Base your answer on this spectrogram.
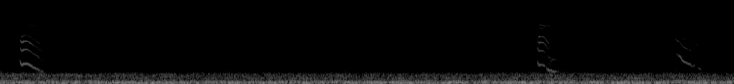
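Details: A Bengal cat snuggled in a closet on a very cold day purrs in a steady low rumble, broken by a few short, falling meows.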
